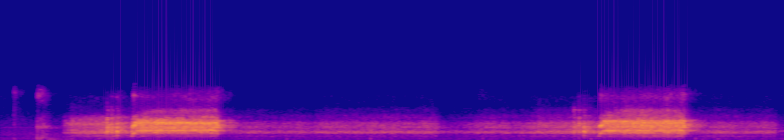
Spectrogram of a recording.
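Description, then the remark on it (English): Two long, harsh hissing screeches from an African grass owl, each rising in intensity and lasting over a second, separated by a quieter raspy hiss, with no talking. “They're very screeching call, very, very similar to the barn owl. And it's something like this.”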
